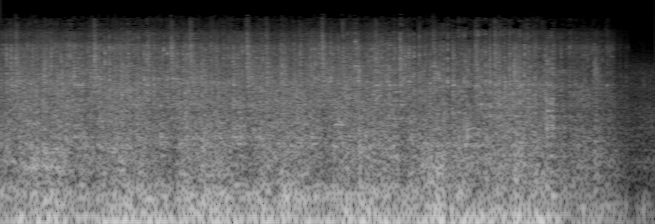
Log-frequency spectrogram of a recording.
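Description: New Holland small square baler working in hay: the pickup tines and drive clatter steadily over the low, even hum of the tractor engine pulling it. The noise falls away shortly before the end.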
